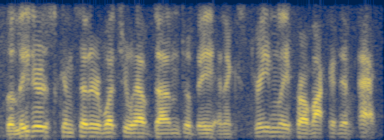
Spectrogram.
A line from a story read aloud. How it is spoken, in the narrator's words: Wrong said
